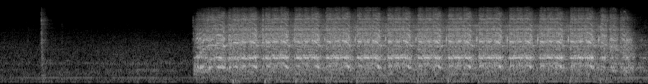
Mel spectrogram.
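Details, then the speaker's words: 1971 Honda CB750 K1 four-cylinder, about 18,000 miles, compression test: steady, even starter cranking about three beats a second, about 150 psi on all cylinders within a couple psi; healthy engine, baseline before valve clearance check. "oh yeah this this thing is almost dead nuts 150 psi across the board so I'm sure that is perfect I'm really glad I did that because now I know what I'm really dealing with super healthy motor"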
